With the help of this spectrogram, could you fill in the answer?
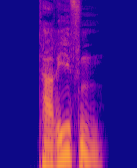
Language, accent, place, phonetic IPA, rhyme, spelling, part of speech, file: German, Germany, Berlin, [taˈʁiːfn̩], -iːfn̩, Tarifen, noun, De-Tarifen.ogg
- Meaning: dative plural of Tarif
